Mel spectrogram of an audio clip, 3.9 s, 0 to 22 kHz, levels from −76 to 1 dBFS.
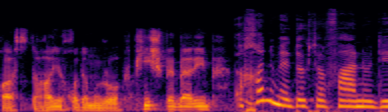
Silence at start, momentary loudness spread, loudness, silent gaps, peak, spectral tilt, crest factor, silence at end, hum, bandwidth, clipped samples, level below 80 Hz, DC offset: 0 s; 6 LU; -19 LUFS; none; -6 dBFS; -6 dB/octave; 12 dB; 0 s; none; 15.5 kHz; under 0.1%; -36 dBFS; under 0.1%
